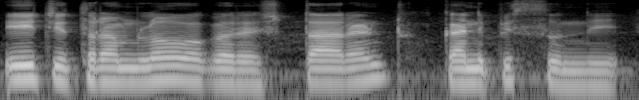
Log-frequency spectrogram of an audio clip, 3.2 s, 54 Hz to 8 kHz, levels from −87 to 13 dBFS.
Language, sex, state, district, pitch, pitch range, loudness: Telugu, male, Telangana, Hyderabad, 135 Hz, 125-145 Hz, -16 LUFS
